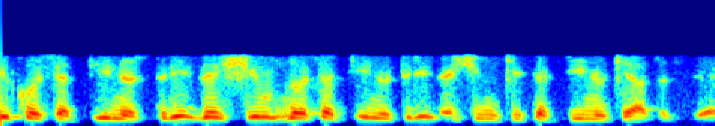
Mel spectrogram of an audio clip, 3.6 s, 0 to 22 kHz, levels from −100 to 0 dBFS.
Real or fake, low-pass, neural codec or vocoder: real; 3.6 kHz; none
